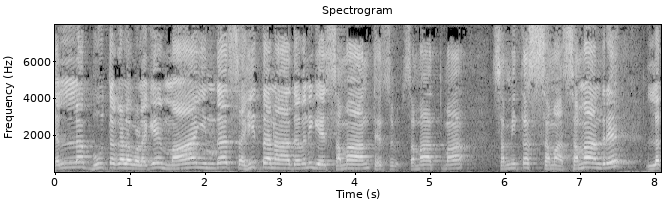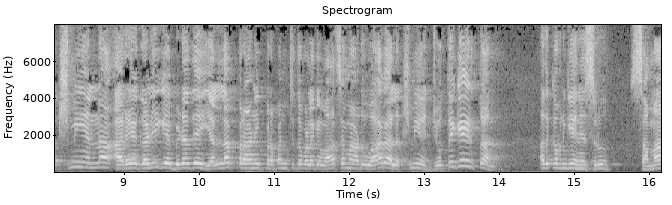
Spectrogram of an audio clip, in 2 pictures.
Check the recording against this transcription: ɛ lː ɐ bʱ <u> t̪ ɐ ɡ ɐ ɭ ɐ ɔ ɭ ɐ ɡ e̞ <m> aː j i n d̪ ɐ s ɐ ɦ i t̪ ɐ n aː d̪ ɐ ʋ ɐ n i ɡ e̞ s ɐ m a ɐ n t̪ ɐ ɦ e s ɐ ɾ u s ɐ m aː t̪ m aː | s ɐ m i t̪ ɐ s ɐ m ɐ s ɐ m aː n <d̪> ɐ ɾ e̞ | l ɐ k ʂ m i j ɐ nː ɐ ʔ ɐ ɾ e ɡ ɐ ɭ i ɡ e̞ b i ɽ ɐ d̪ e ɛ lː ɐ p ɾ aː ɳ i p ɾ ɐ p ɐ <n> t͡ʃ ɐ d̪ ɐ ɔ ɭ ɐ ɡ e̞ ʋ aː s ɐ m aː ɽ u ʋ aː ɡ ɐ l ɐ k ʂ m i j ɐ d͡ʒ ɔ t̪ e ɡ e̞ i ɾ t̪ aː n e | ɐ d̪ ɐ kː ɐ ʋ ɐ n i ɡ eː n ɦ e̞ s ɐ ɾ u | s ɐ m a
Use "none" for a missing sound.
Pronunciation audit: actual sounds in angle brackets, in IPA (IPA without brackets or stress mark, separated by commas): uː, m, d̪, ɲ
